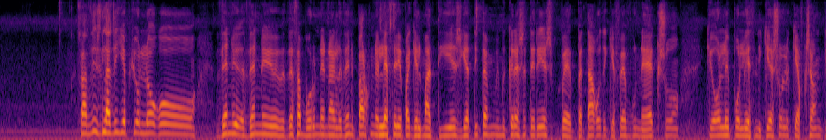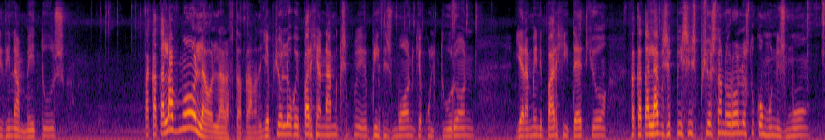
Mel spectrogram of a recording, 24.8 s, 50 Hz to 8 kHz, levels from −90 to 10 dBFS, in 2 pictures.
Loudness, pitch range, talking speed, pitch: -26 LUFS, 145-180 Hz, 155 wpm, 165 Hz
